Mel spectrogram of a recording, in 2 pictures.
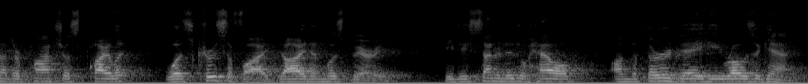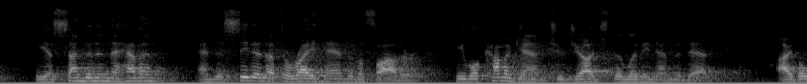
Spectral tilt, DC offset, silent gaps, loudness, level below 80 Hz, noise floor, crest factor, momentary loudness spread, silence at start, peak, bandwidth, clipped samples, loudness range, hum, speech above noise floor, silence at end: -6.5 dB/octave; 3%; none; -34 LUFS; -62 dBFS; -56 dBFS; 18 dB; 13 LU; 0 s; -14 dBFS; 14 kHz; under 0.1%; 3 LU; none; 23 dB; 0 s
